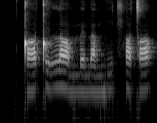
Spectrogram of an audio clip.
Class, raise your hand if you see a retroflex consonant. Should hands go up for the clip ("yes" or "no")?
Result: no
